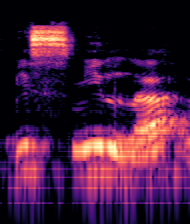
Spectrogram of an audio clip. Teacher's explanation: Lam di sini, karena didahului oleh kasrah, maka lam dalam nama Allah dibaca dengan suara yang pelan. Bismillahi, sampai huruf hi, adalah huruf yang tipis.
